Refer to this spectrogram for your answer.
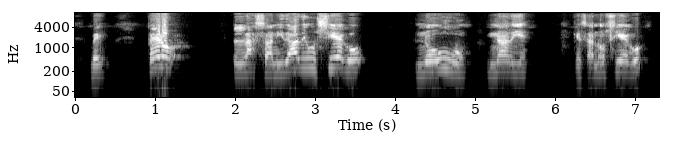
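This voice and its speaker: With a bright, sharp tone and a high pitch, a man speaks very slowly, with long, frequent pauses. His loudness swings a great deal while his pitch variation stays ordinary. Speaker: pastor and seminary teacher. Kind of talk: lecture. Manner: halting.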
